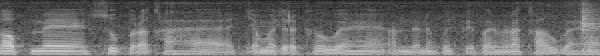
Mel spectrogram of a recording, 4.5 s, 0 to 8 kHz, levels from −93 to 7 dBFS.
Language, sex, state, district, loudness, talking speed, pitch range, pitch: Hindi, male, Uttar Pradesh, Jalaun, -20 LUFS, 215 wpm, 125-135 Hz, 130 Hz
